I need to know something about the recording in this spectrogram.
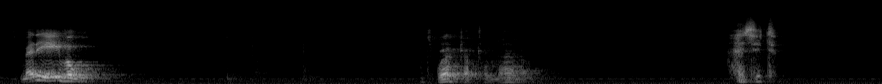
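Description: A man speaks calmly and briefly, with pauses.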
